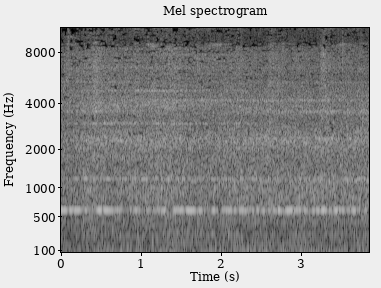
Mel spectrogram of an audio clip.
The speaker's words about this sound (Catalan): És un tren tímid, solitari, de l'R3, va en direcció cap a Ripoll, procedent de la Garriga. Avui s'ha reprès el servei de Rodalies per aquesta línia, però molt a mig gas, amb només la meitat dels combois que hi hauria d'haver.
